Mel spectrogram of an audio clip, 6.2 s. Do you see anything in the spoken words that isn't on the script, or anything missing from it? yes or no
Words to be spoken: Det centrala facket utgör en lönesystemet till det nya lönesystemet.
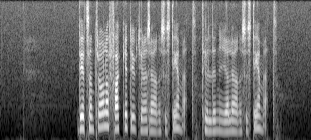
no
